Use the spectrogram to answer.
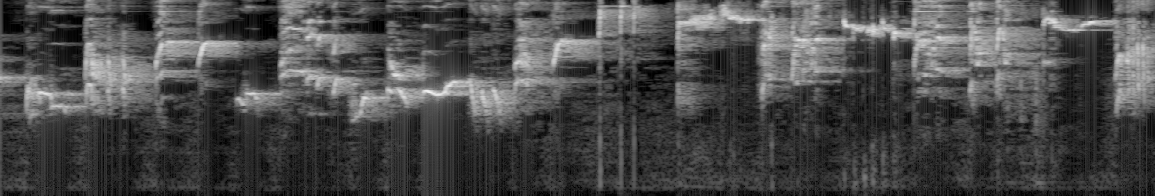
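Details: Song of an orange-headed thrush used to coax other birds into singing: a long, continuous flow of varied whistled phrases, first mid-pitched and stepping up, then shrill high notes and trills, about three phrases per second.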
